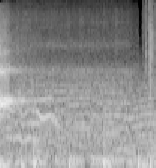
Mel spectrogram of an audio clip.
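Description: Loud rock music with electric guitar and a steady beat from the car's stereo. A tire squeal fades out right at the start.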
